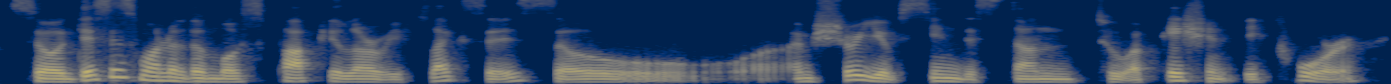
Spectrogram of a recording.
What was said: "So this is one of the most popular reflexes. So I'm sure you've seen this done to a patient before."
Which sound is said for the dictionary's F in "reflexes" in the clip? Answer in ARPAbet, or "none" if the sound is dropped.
F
